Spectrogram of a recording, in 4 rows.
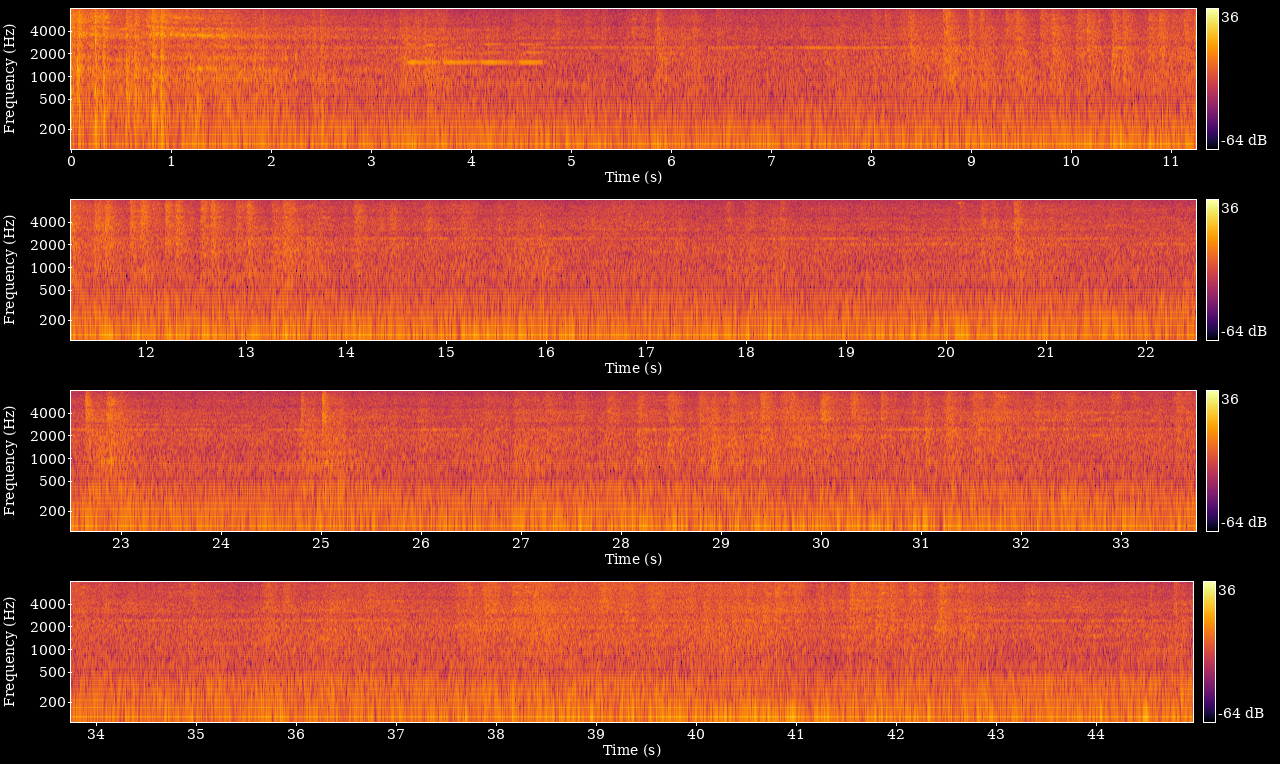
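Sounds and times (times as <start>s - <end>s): freight train cars rolling past: 0.0s - 44.9s.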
